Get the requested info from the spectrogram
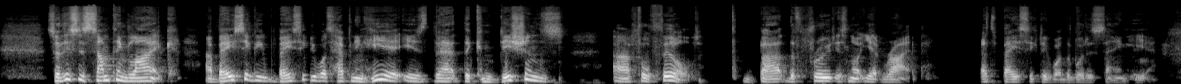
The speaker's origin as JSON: {"language": "English", "town": "Perth", "region": "Western Australia", "country": "Australia", "tie": "born or raised there", "said": "So when I was a kid, I grew up in Perth."}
